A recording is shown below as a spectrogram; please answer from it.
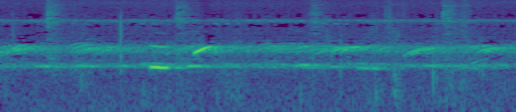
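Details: Coqui frog calling between evening and morning on the Hilo side of Hawaii Island, where it is an invasive species. One clear two-note call: a short low note, then a higher rising note, heard over a steady dense chorus of many frogs.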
